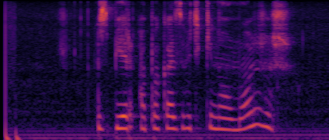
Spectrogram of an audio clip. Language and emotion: Russian, neutral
